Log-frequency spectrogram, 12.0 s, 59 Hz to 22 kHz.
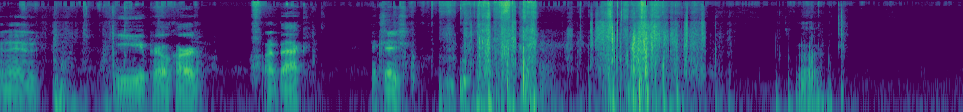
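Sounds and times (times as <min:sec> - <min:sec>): packaging and paper rustling: 0:05.5 - 0:09.1.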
